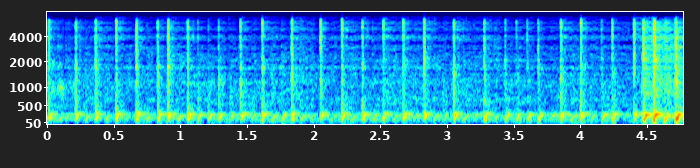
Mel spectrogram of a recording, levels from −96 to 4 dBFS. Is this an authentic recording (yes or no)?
no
